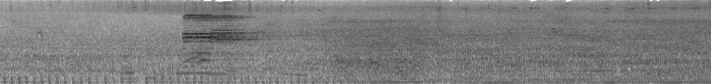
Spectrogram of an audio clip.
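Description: Street traffic: a motor vehicle's engine running, with a brief high-pitched squeal about two seconds in, then a steady low engine drone from about three seconds in.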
